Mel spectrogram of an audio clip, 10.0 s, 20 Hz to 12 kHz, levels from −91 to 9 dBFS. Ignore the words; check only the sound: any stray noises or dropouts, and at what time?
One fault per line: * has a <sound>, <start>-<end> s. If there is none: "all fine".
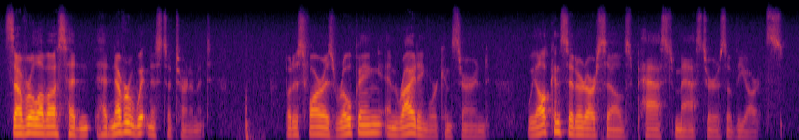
* has a tap, 2.9-3.3 s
